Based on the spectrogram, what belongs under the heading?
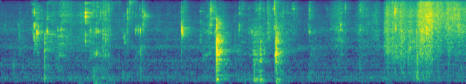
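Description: Close-up chewing of a mouthful of steak pie, with wet mouth clicks and smacks and a couple of sharper clicks about three and four seconds in. Near the end, paper rustles as a tissue is pulled out.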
